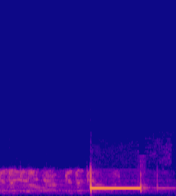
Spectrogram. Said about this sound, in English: Please leave a message after the tone.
